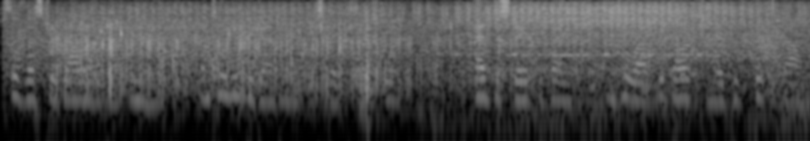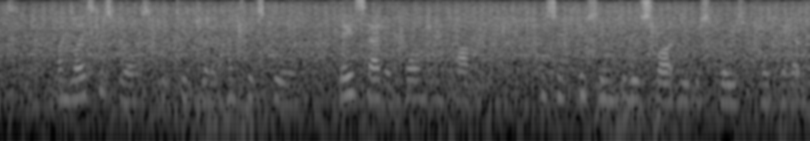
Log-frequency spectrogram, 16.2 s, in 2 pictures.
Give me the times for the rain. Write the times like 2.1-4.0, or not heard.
0.0-16.1.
